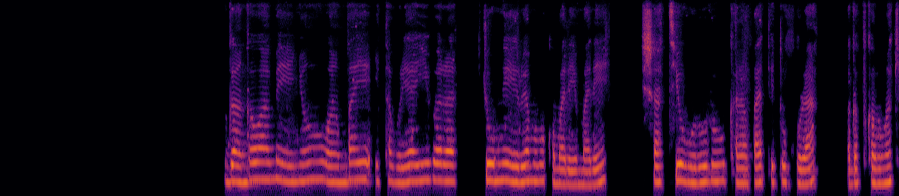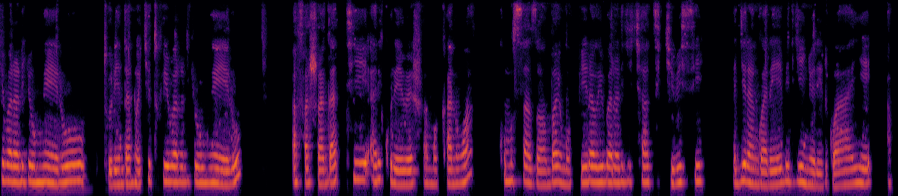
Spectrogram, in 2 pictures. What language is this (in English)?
Kinyarwanda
